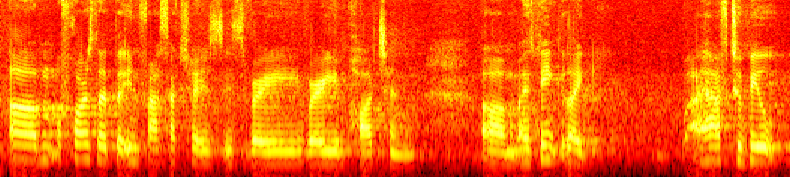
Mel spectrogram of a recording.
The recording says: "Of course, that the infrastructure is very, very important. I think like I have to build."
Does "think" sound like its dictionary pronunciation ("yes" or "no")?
yes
